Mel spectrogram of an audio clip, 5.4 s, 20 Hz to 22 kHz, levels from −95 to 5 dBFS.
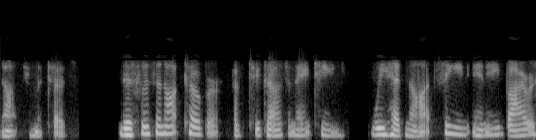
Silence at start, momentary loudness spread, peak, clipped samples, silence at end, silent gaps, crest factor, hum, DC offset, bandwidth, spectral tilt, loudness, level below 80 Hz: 0 s; 10 LU; -10 dBFS; under 0.1%; 0 s; 0.81-1.14 s, 3.51-3.61 s; 18 dB; none; under 0.1%; 4 kHz; -10.5 dB/octave; -29 LUFS; -64 dBFS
